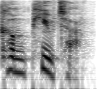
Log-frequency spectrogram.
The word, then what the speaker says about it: computer: Let's take the word, for example, computer. Now, which is the stressed syllable? It's pew, isn't it? Computer.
